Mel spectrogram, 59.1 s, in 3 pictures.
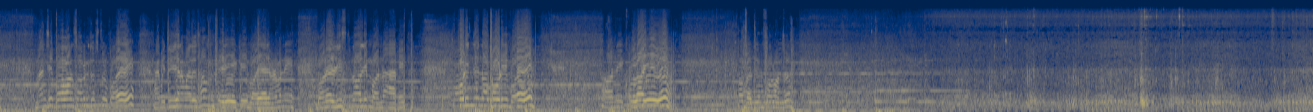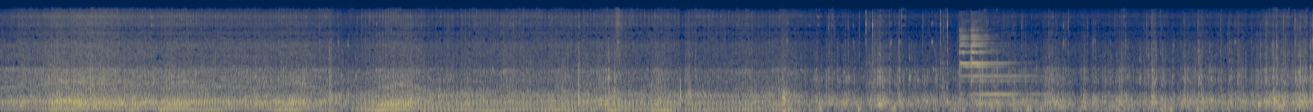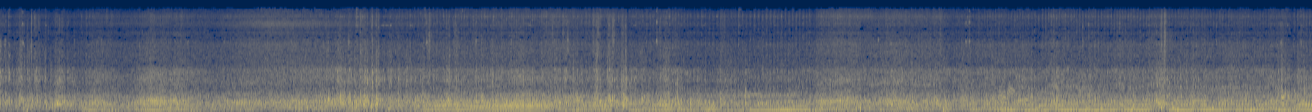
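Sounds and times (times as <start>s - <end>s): brief higher-pitched tone: 11.9s - 15.2s, 34.1s - 35.8s
motorcycle engine revving: 14.6s - 59.0s.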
